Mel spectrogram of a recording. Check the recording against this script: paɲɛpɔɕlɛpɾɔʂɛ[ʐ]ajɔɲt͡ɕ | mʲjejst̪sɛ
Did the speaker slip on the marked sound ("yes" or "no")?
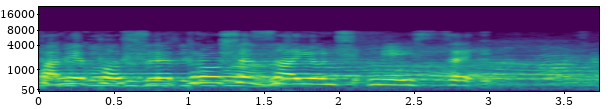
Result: yes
